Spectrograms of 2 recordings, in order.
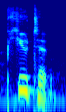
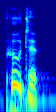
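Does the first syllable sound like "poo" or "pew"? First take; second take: pew; poo. First: The first syllable sounds like "pew". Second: The first syllable sounds like "poo". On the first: The speaker calls it wrong. "not Putin" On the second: The speaker calls it right. "his name's Putin"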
